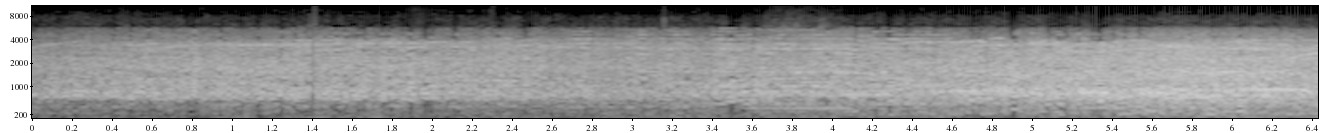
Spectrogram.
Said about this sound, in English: All right, enough of the applause. I want to hear the announcer.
